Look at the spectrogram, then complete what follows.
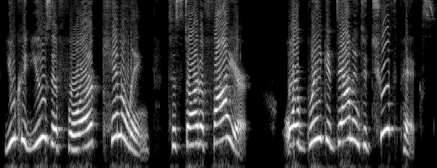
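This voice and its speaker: A teasing little boy in a storybook, played by a woman reader. He is contrary and cheeky, pitched high, always needling. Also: expressive, takes it slowly.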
